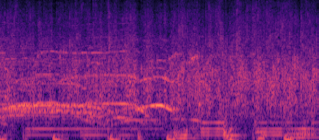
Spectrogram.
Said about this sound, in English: We thank you so much. Another round of applause for the band.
